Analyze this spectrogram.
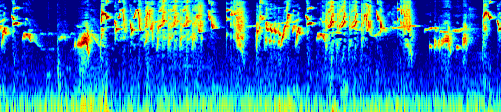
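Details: Oriental magpie-robin (kacer) song used as a lure to make other magpie-robins spread their tails, sing their full repertoire and fight; loud, varied, rapid phrases of high buzzy chatter, sharp sweeps and short whistles, with brief pauses between bursts.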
